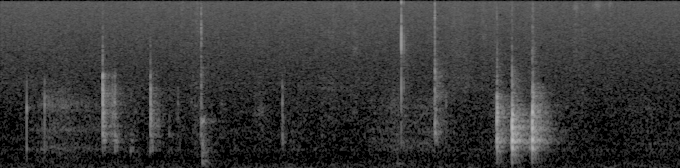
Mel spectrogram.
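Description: Small scattered clicks and taps of a hand Torx driver on the CPU socket's metal retention screws and frame, with a louder cluster of several clicks a little past six seconds.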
